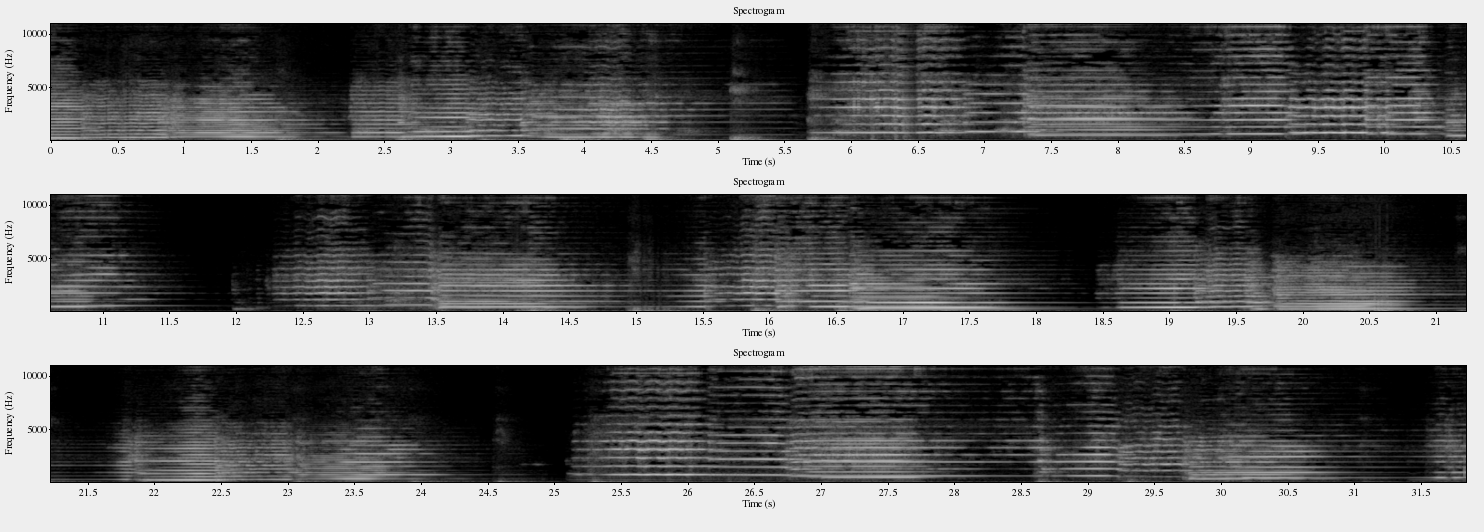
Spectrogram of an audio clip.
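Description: Solo violin, bowed, playing a lullaby melody of her own composition. It comes in phrases of a few seconds with brief pauses between them.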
